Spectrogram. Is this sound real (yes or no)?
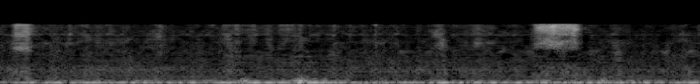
no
